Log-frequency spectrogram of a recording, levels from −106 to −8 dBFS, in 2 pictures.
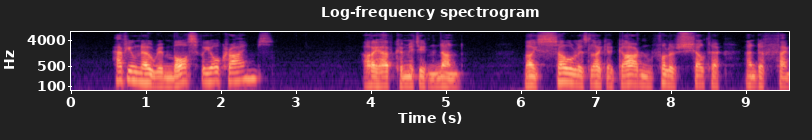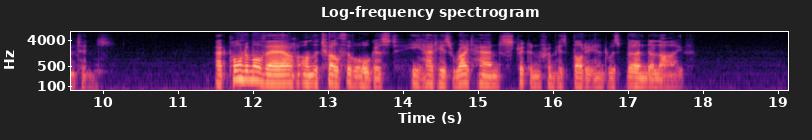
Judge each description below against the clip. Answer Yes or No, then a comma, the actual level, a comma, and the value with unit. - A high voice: No, low, 115 Hz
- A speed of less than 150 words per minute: Yes, average, 140 wpm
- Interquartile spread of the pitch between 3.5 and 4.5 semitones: Yes, average, 4.1 semitones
